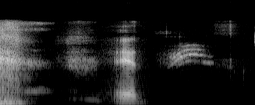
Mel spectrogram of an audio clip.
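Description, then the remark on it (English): An angry cat following people lets out a few short, strained meows, spaced a moment apart after a brief rough rustle at the start. “That cat is angry. We're being followed by a cat.”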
